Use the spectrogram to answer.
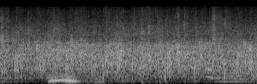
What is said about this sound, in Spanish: Bueno, le damos un fuerte aplauso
